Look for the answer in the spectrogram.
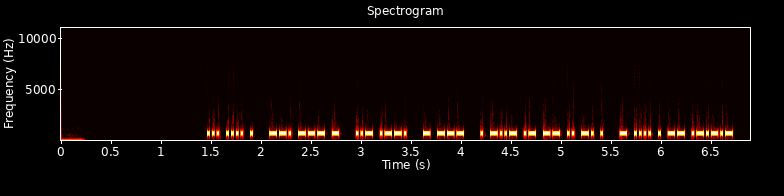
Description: Morse code, heard as a keyed tone, about 51 wpm, 700 Hz. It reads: SHE GOT UP TO EXAMINE THEM.
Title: Sentences from Top 1600 Words 50wpm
